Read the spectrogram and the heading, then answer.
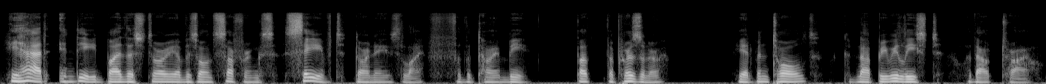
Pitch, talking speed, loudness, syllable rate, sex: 115 Hz, 170 wpm, -21 LUFS, 4.8 syllables/s, male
